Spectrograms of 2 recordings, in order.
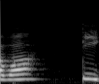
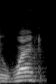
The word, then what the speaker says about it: wait: बहुत सारे से दोस्त है AI का उच्चारण आई के रूप में करेंगे, वैट पढ़ लेंगे। वैट यदि आप पढ़ रहे हैं तो बिल्कुल आप गलत हैं, लेकिन यदि आप इसे वेट पढ़ते हैं, वेट, तो आप बिल्कुल सही।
